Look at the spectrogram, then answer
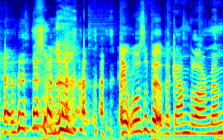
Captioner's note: group laughs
